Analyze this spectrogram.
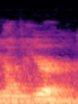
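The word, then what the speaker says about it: Jonker: had a different word spelled j o n k e r with a soft J he was a young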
